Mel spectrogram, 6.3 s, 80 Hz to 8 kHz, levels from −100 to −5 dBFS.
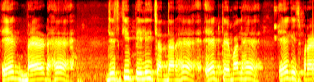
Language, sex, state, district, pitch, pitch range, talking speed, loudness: Hindi, female, Rajasthan, Jaipur, 165 Hz, 155-180 Hz, 125 wpm, -12 LUFS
